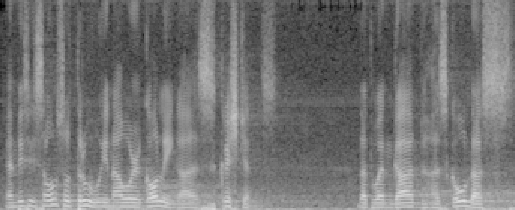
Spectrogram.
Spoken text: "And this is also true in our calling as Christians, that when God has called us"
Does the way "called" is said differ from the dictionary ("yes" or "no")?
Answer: no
